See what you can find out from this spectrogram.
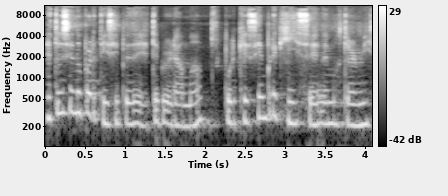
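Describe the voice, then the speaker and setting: A woman speaks at a fairly slow pace, her pitch fairly high and her tone dark and mellow. Her voice is somewhat breathy. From Paraguay, Itapúa. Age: 20s. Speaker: singer contestant. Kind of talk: self-introduction.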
